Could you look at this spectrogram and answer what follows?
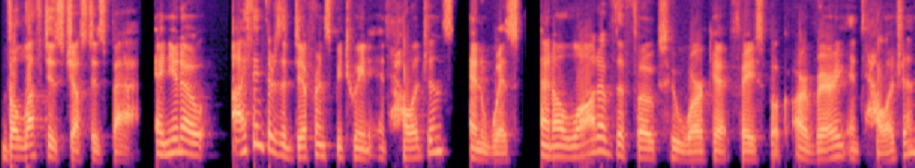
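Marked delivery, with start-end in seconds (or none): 0.0-1.4 mock put-out, pissy, irritated retort. Retelling a dinner argument over fact-checking: imitating Mark Zuckerberg's pissy voice. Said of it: "in the most pissy possible voice goes".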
